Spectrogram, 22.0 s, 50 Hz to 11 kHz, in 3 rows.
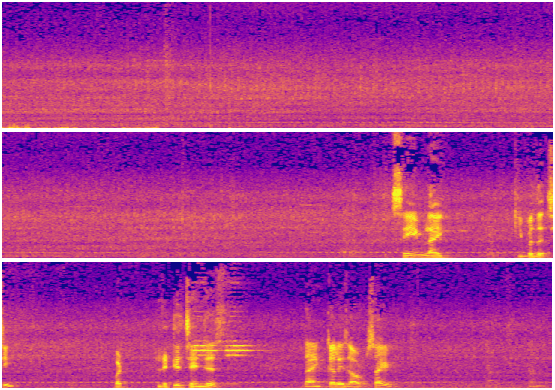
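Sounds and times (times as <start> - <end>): air conditioner hum and hiss: 0.0 - 22.0.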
